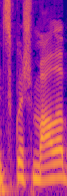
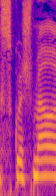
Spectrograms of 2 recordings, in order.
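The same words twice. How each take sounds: First: Squishmallow said squish-MAH-low, with an open ah; her old way. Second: Squishmallow with an eh, as if spelled mellow; giving in. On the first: Mom who refused to say Squishmallow wrong, with a broad ah. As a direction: Squishmallow with an ah sound, as if spelled mallow. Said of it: "walking around saying Squishmallow because I just refused to, to say it wrong". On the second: Mom finally giving in on Squishmallow, saying it with an eh. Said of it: "that's how it's supposed to be pronounced". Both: Retold or imitated.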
